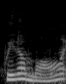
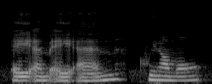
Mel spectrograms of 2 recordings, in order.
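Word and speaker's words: Kouign-amann: Quinamon, it's the most wonderful.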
